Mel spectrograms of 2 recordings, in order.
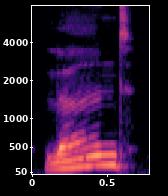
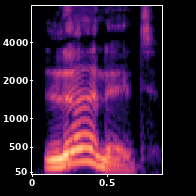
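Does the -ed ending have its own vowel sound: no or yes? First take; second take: no; yes. First: The ending is said with no extra vowel sound. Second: The ending is said with an extra vowel sound. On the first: Someone acquired knowledge in the past. "where we don't pronounce the E would be for the verb form" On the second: Someone knows a lot. "learned when it's an adjective"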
